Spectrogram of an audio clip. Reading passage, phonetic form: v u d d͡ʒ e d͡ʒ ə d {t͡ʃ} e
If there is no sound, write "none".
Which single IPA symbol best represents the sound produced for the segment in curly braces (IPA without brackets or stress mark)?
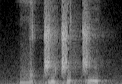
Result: t͡ʃ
